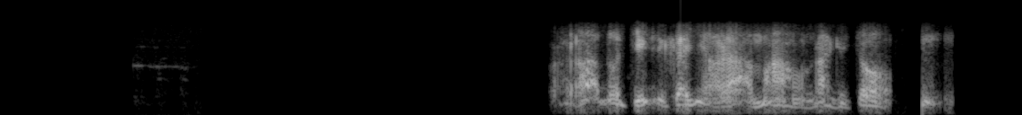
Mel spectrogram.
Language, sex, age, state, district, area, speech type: Santali, male, 60+, West Bengal, Purulia, rural, conversation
